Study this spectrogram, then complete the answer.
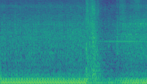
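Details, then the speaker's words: Turbo Miata drift car idling after exhaust work and test-drive prep, still pretty loud; loud, steady low idle with one brief passing noise, even beat, sounds pretty healthy — normal idle. "Nice little idle. She sounds pretty healthy."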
